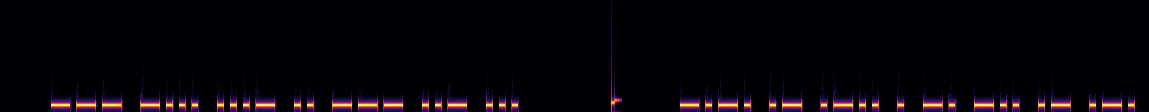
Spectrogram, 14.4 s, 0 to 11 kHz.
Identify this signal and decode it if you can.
Morse code, heard as a keyed tone, about 15 wpm, 700 Hz. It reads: OBVIOUS CALENDAR
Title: Sentences from Top 1600 Words - New Word Drill Alt - 15wpm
